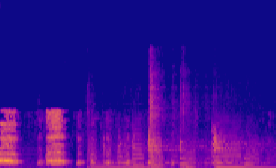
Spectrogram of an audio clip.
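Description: A hen clucks in a quick, choppy series of loud calls, some stretching into longer squawking notes, with no talking around it.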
